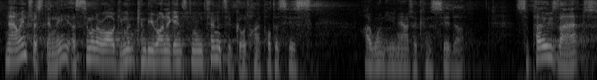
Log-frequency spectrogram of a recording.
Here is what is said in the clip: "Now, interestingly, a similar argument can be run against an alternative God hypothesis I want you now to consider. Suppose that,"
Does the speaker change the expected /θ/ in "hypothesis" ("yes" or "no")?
no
